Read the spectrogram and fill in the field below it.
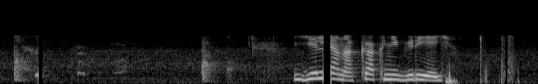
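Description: At 0.38, 3.23 and 5.05 s, packet loss filled with silence cuts 50, 80 and 30 ms holes in the speech, consistent with 10 ms packets. Each hole shows as a flat-line gap on the waveform and a blank vertical band on the spectrogram, with hard edges, under narrowband G.711 telephone coding.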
